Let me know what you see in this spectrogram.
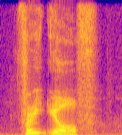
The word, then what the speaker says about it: Fridtjof: Fridtjof Nansen. So Fridtjof is his first name. Nansen. Nansen. That one's a little bit easier. – Fridtjof.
